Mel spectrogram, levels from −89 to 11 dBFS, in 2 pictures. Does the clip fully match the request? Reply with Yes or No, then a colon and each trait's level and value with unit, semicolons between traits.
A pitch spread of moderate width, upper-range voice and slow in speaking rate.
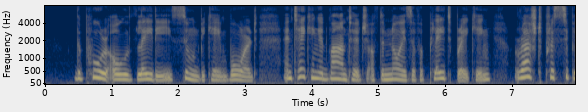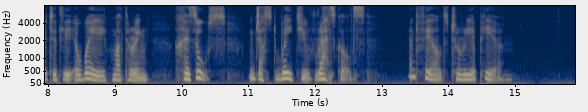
Yes: average, 4.0 semitones; high, 200 Hz; slow, 115 wpm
